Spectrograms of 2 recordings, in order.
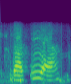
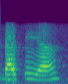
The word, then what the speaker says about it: Dyphia: Dyphia. – Dyphia? – Yes, Dyphia.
